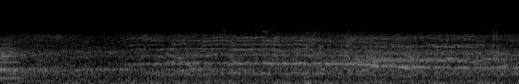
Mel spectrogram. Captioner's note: people chattering distantly; people cheer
